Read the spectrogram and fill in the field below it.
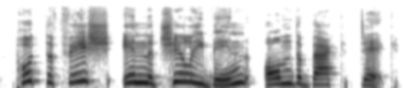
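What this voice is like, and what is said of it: Attempted New Zealand accent. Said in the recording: “have a crack at your best Kiwi accent ... say that in your best Kiwi accent”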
